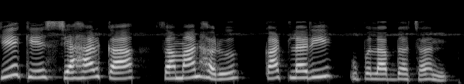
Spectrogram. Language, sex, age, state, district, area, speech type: Nepali, female, 18-30, West Bengal, Darjeeling, rural, read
